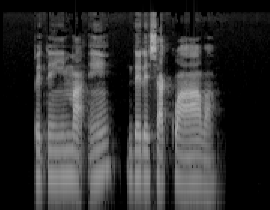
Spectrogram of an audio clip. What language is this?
Guarani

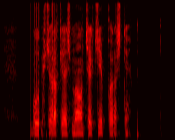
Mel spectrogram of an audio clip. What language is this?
Uyghur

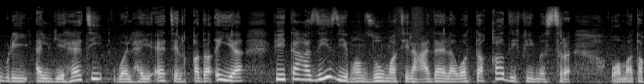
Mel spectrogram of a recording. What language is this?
Arabic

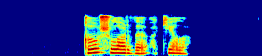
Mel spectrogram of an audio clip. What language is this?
Bashkir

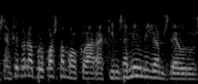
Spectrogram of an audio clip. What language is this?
Catalan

